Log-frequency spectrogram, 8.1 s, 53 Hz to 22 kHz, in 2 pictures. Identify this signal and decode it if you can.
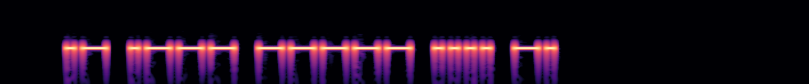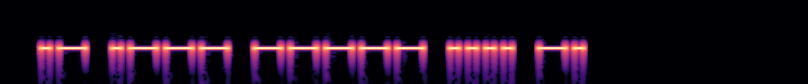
Morse code, heard as a keyed tone, about 29 wpm, 700 Hz. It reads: AJ0HN AJ0HN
